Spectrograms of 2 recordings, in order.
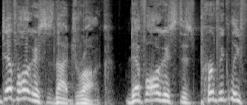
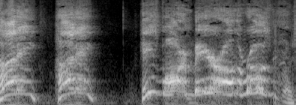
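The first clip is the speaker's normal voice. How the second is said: acted frantic squealing freak-out, very high pitch; 4 dB quieter than usual. Telling a story, the speaker imitates his wife Rachel freaking out at a man. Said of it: "So Rachel freaks out on him".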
